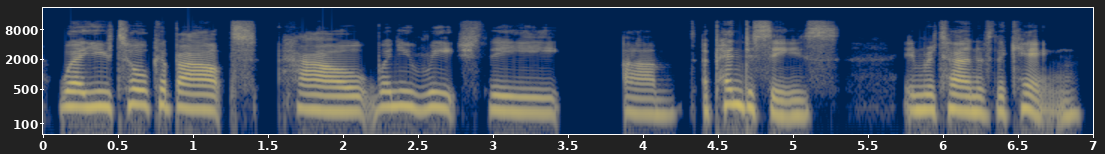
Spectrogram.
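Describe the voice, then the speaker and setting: A woman's voice: mid-range voice, clear, resonant tone, no room sound, clean studio sound. A woman hosting a conversational literary interview, articulate and discursive, explaining things for non-specialist listeners. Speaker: podcast host interviewing an academic.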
